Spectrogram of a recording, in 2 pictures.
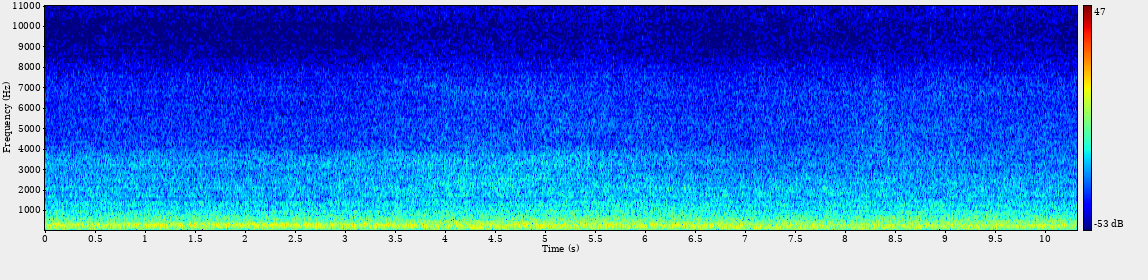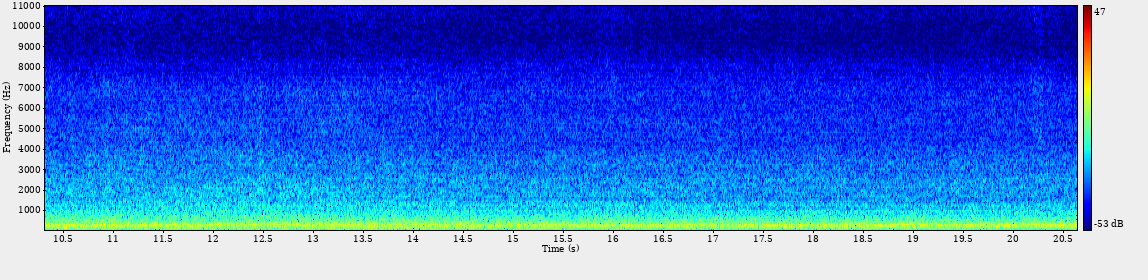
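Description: Steady drone of a ventilation fan running, constant and unbroken throughout.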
